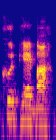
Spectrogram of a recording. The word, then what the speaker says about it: coup de pied bas: So it's, when you spell it out, it's coup de pied bas, but when the French say it, it just rolls into like one word, coup de pied.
